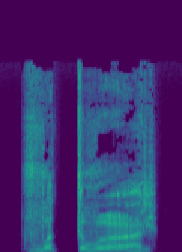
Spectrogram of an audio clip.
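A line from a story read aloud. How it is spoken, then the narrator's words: Hissed. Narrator (Russian): прошипел первый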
